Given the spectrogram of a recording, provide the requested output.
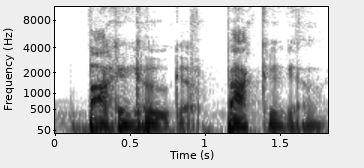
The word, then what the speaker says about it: Bakugo: There's no T. Bakugo.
